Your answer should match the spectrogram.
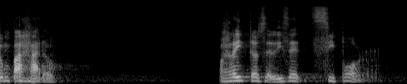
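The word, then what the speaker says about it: צִפּוֹר: Pajarito se dice Zipor. Zippor.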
